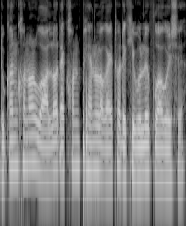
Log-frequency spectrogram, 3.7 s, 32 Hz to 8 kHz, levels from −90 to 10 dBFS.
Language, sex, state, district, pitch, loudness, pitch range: Assamese, male, Assam, Sonitpur, 120 Hz, -15 LUFS, 110-130 Hz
